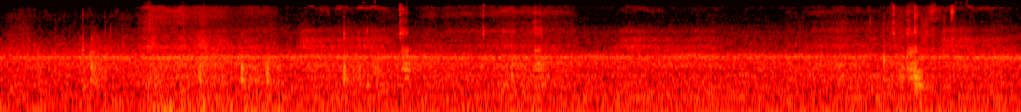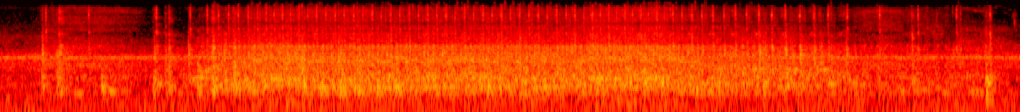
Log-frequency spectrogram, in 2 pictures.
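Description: A sewing machine stitches steadily around the edge of a reusable fabric makeup remover pad, its continuous motor hum briefly pausing near eight seconds before resuming slightly louder and busier.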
